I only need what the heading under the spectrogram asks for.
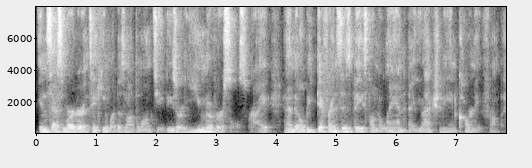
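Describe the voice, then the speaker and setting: A spirituality teacher from Igbo, Nigeria, hosts a casual livestream lesson in a low, mellow voice with an Igbo accent, speaking fairly quickly with hardly any pauses. He sounds relaxed and reflective, repeating key phrases and often asking "right?", in roomy, echoey sound.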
